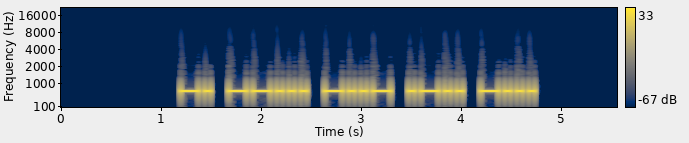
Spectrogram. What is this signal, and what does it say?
Morse code, heard as a keyed tone, about 21 wpm, 700 Hz. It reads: N7XLB
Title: USA Call Signs - 5 Characters - 4x Character Spacing - 20wpm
